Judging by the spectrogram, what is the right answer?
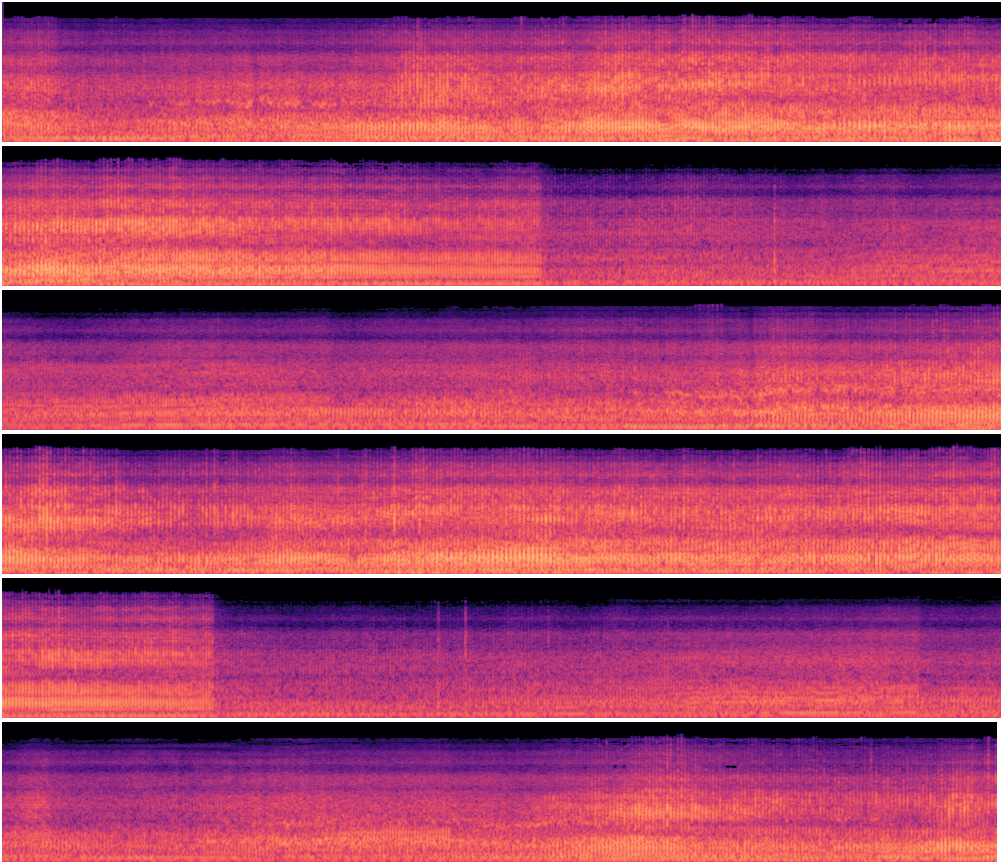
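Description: Racing ATV engines revving hard and backing off through the turns, the pitch rising and falling as the quads pass. The sound breaks off abruptly twice and picks up again.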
